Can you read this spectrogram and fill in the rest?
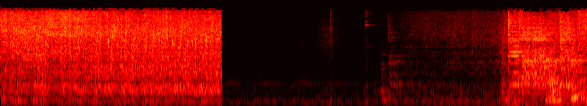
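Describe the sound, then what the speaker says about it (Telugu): Masala for fish curry sizzles loudly in a hot pan in a dense, hissing burst, then drops to near silence with a few small knocks before the frying hiss returns strongly. "మసాలా అయితే వేగిపోయింది"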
